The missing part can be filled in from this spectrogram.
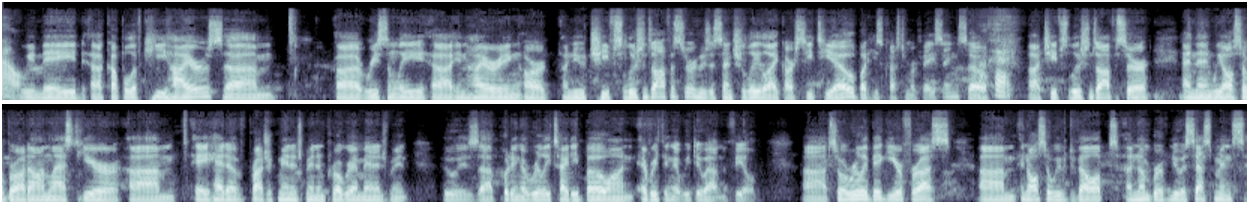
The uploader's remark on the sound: JSA TV LIVE at PTC’23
